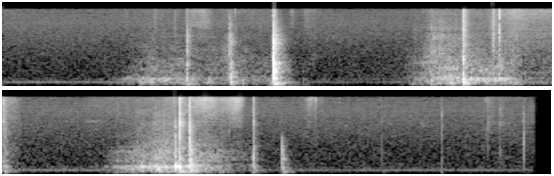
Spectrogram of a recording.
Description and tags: Drawer Opening Closing
Sliding a drawer open and close.
Bedroom, Close, Drawer, Open, Slide, Sliding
